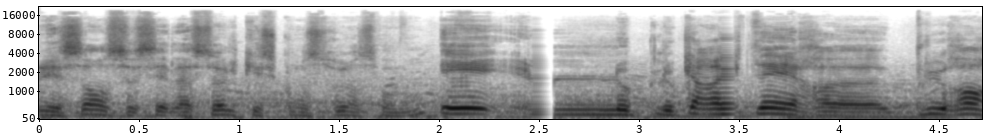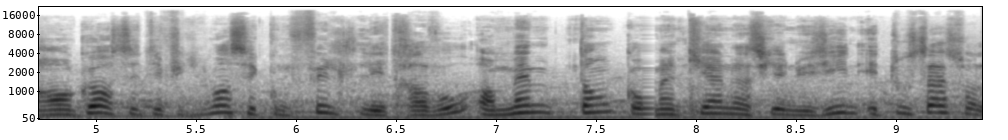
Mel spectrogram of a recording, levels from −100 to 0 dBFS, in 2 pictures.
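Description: The audio has three bursts of packet loss, at 2.47 to 2.60 s, 3.41 to 3.50 s and 7.73 to 7.82 s. At each, the sound just before the gap is stretched and faded over about 60 ms (100 ms in the first, which also ends in 20 ms of silence) and then resumes about 60 ms further on. Unlike a plain dropout, the gap is bridged rather than abruptly silent.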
